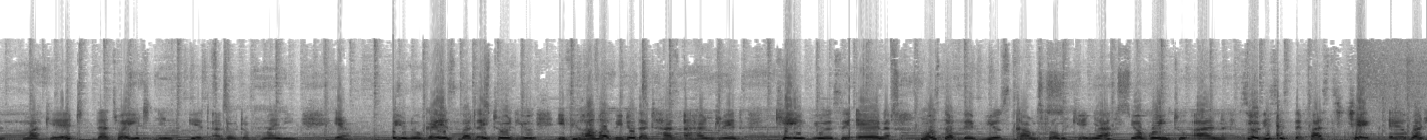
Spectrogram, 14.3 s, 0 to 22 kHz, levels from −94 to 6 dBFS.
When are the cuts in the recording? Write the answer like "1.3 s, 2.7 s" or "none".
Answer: 12.3 s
